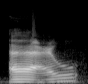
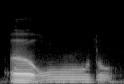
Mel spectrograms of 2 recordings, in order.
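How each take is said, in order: First: The opening hamzah sounds light and thin. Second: The opening hamzah sounds heavy and thick. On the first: The speaker calls it right. "dibaca tipis" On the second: The speaker calls it wrong. "Jadi tidak e a'udzu"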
